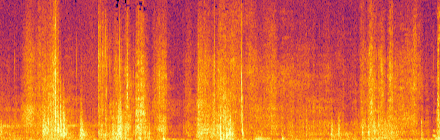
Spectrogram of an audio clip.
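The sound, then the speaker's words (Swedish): Papers rustle and crinkle in short, irregular bursts as someone shuffles and searches through a stack of their papers. The handling is soft but steady, with no talking. “Bara jag hittar mina papper.”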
